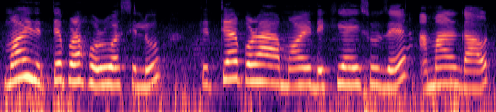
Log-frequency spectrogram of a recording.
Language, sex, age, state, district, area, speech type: Assamese, female, 18-30, Assam, Nalbari, rural, spontaneous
